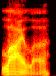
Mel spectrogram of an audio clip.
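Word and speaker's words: Laila: In December 2015, Bulock revealed to People magazine that she had adopted a second child, a daughter named Ila, pronounced Laya, then 3 years old.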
